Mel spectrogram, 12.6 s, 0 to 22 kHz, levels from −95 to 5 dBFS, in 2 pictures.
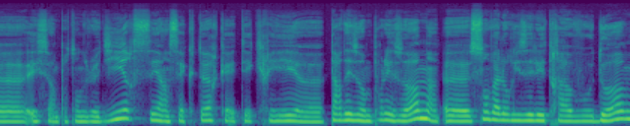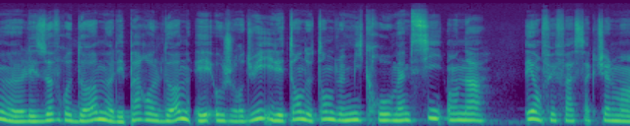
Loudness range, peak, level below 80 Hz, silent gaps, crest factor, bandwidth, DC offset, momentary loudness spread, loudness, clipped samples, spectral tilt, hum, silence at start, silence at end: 3 LU; -6 dBFS; -64 dBFS; none; 16 dB; 16.5 kHz; under 0.1%; 7 LU; -22 LUFS; under 0.1%; -5.5 dB/octave; none; 0 s; 0 s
